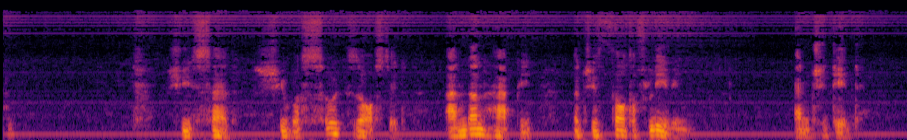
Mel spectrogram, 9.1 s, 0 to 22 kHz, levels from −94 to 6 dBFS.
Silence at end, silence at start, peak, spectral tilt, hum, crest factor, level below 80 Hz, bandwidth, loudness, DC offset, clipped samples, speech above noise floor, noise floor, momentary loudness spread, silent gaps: 0.3 s; 0.05 s; -6 dBFS; -6 dB/octave; none; 22 dB; -48 dBFS; 17 kHz; -25 LUFS; under 0.1%; under 0.1%; 26 dB; -51 dBFS; 23 LU; none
